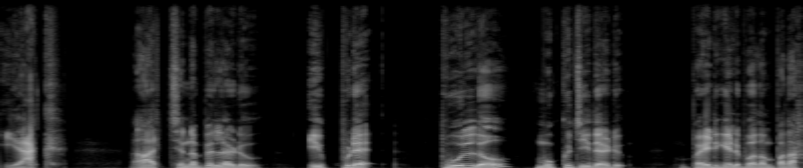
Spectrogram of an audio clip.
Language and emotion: Telugu, disgusted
